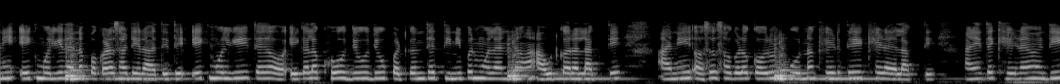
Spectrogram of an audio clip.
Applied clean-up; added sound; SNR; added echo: none; Bowed string instrument; 4 dB; none.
